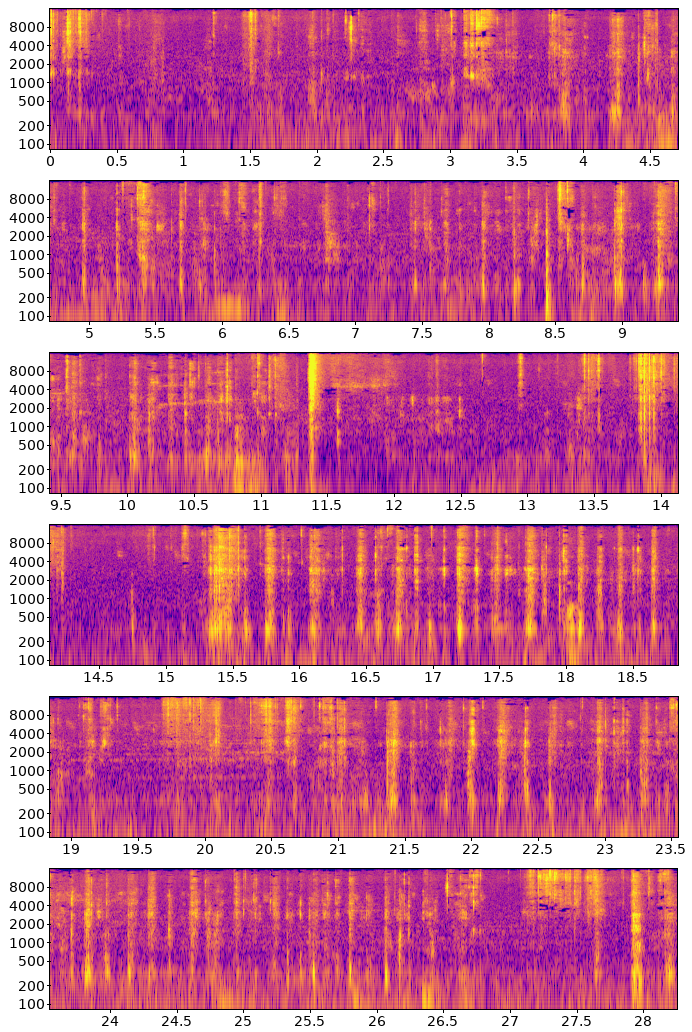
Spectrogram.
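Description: Crisp crunching and chewing of a crumb-coated cheese stick, eaten close to the microphone: many small crackles as the crust breaks, with wet chewing between bites, and denser spells of crunching now and then.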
